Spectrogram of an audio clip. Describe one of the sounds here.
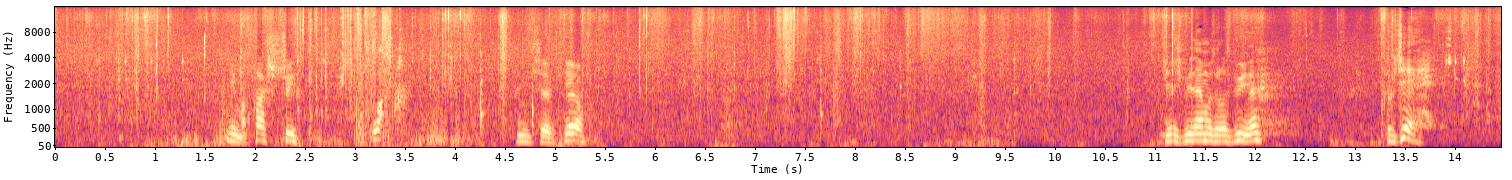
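Leaves and twigs rustle as someone pushes through undergrowth.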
